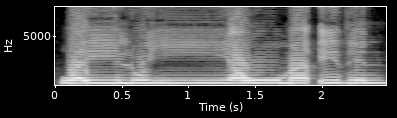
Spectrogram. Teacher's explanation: یا حروف الادغام بغنہ میں سے ہے اور ادغام کا معنی ہے حرف کو حرف میں داخل کرنا، تو ہم یہ تنوین کو یا میں ملا کے غنہ اور تشدید کے ساتھ یہ حکم کو ادا کریں گے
